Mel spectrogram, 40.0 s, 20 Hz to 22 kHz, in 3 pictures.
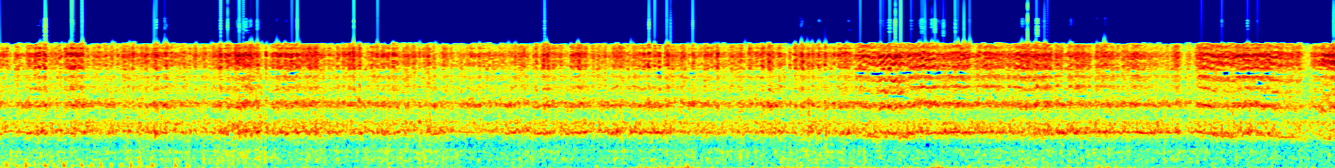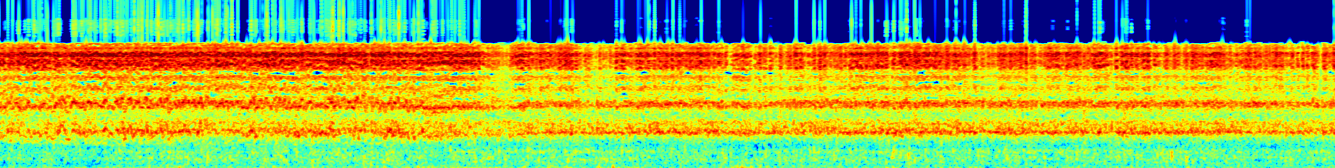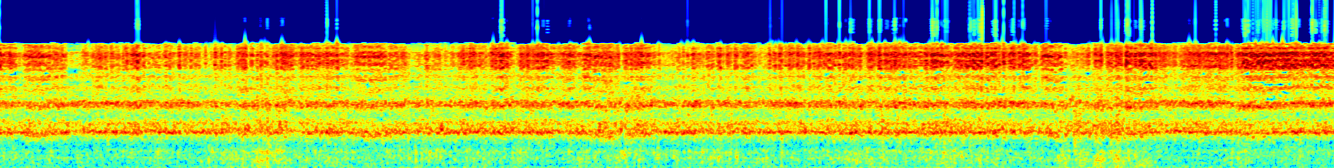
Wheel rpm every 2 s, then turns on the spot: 230, 230, 230, 230, 230, 230, 210, 190, 190, 220, 230, 240, 230, 230, 230, 230, 230, 240, 230, 230.
none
